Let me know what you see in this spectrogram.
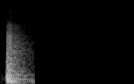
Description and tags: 51-caida hojas
fall, paper, toon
